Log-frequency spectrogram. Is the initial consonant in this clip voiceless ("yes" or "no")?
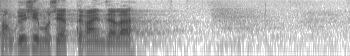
no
